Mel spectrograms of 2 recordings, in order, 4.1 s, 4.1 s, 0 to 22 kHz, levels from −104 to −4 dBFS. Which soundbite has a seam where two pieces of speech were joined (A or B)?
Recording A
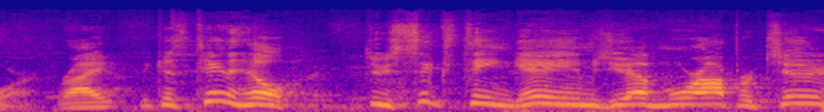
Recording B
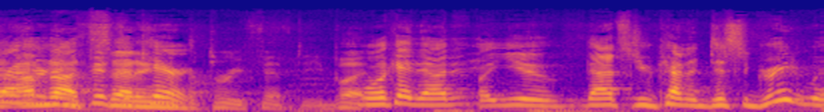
B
